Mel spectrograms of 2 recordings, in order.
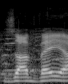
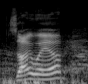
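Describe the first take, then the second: First: The W is sounded as a V. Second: The W is sounded as an English W.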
